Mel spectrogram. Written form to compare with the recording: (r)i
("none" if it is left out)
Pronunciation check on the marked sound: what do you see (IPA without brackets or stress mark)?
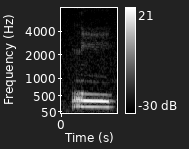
r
